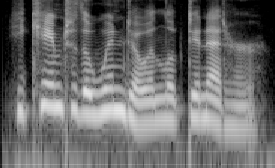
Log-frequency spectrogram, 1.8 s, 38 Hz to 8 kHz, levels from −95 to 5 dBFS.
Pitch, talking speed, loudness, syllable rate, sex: 195 Hz, 325 wpm, -17 LUFS, 6.9 syllables/s, female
